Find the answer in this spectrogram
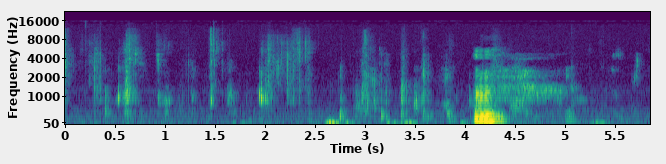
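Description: A man biting and chewing a crusty slice of cheesy garlic bread close to the microphone: irregular crunchy chewing clicks. A short vocal sound from him comes about four seconds in.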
